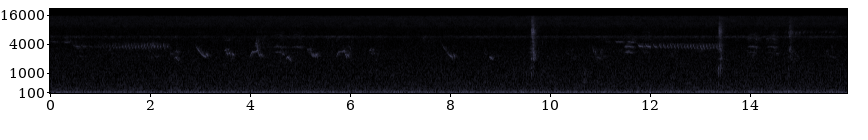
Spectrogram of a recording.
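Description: Near silence: faint birds chirping in short calls, with a buzzy trill twice, over a steady faint high hum and low rumble. A few brief faint clicks stand out slightly above it.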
